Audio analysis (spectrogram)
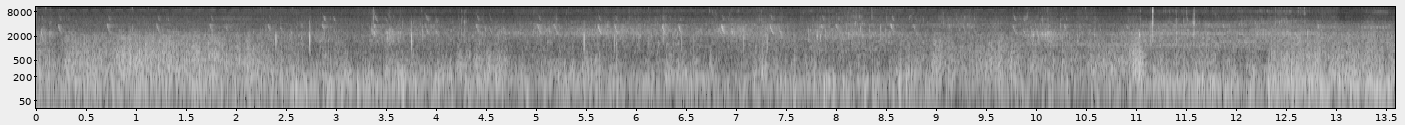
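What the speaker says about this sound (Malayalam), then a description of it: "കാറ്റുമുണ്ട് ഭയങ്കര മോതയുണ്ട്" Strong wind and choppy waves in flooded Kuttanad backwaters in Kerala, a loud, continuous roar of gusts buffeting the microphone over churning water slapping nearby.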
